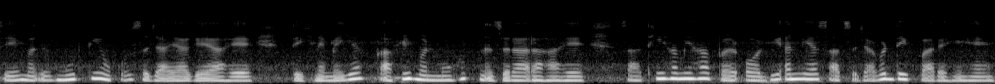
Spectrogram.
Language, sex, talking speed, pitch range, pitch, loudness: Maithili, female, 150 wpm, 180-240 Hz, 195 Hz, -15 LUFS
